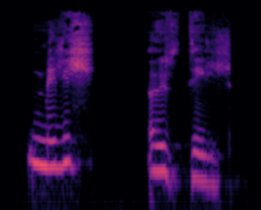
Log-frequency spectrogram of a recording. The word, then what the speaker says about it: Melih Özdil: And also there's a Turkish player who is living in USA now, Melih Özdil. I also love his books. They are mostly in Turkish. – Can you say his name again? – Melih Özdil. M-E-L-I-H is his name. O-Z-D-I-L is the surname.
